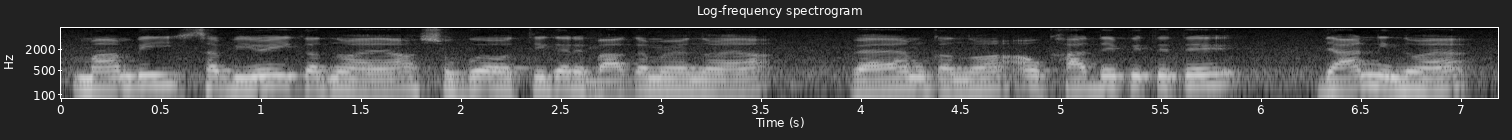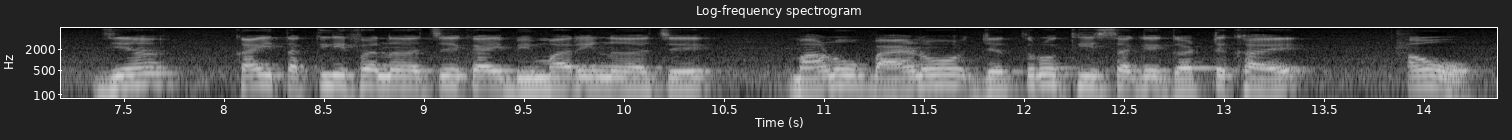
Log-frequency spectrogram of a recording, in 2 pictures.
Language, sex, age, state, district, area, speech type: Sindhi, male, 45-60, Maharashtra, Mumbai City, urban, spontaneous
